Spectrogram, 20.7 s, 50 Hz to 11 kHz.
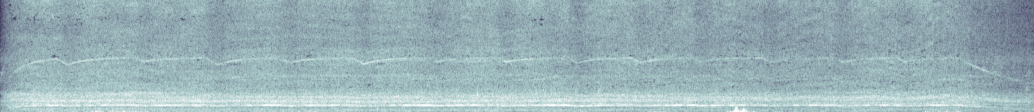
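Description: Handheld electric paint spray gun running with a steady whine and hiss as it sprays paint. It winds down with a falling pitch near the end. A single brief thump comes about 15 seconds in.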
